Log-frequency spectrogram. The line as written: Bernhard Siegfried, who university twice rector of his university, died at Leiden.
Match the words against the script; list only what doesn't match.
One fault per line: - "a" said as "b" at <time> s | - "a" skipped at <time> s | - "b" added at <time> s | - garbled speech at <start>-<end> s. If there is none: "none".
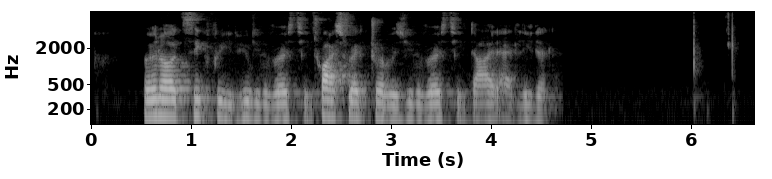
none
